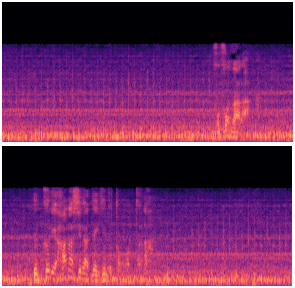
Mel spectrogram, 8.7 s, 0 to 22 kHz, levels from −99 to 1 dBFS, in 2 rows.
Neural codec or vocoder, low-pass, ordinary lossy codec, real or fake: codec, 24 kHz, 3.1 kbps, DualCodec; 7.2 kHz; none; fake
